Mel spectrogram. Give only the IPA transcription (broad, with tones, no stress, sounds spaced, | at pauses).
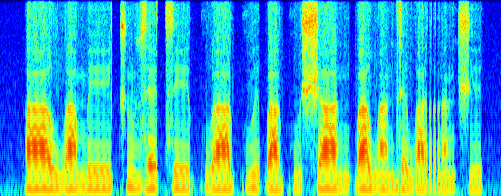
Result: aː˨ w a˨ m eː˨ t͡ʃ ũ˦ z ɛ˦ t͡s eː˨ kʷ aː˨ kʷ e˦˨ ɓ a˨ kʷ e˨ ʃ aː˦˨ n ɓ a˦ w ã˦ d ɛ˦˨ w a˨ r ã˨ ŋ ʃ ɪ˦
